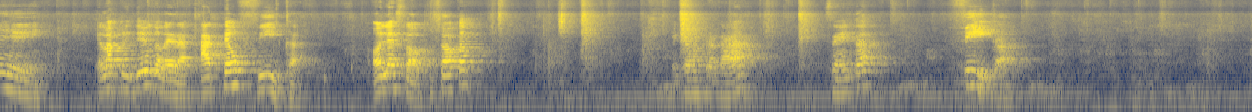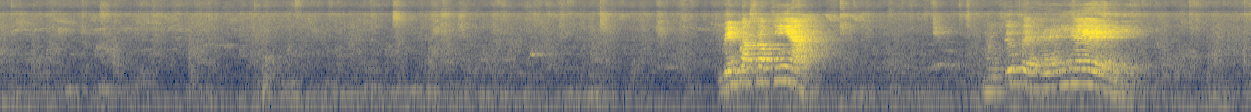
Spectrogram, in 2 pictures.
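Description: A teenage boy talks with animation close by.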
